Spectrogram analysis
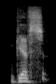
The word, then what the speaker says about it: GIFs: video on there and some like handy little gifts or jeff's depending how you say it the proper way is Jeff's I'm not gonna give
